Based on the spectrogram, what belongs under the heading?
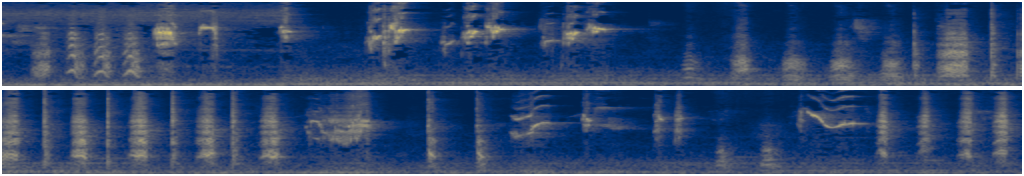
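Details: Jalak kebo, the Javan myna, singing ocehan chatter meant as a tutor for young birds: a quick series of short clicking strokes, whistled slurs and buzzy notes, with brief pauses between bursts.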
